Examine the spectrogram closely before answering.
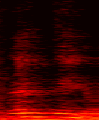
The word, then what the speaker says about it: NA: 그러면 요거 이니셜만 따로 보면 NA야. 그지? 뉴클레이크 애시드. 나라고 읽으면 안 돼. NA.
